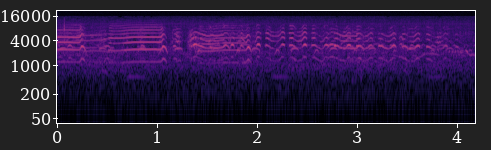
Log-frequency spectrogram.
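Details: Pied avocets in the Waterland-Oost nature area at Durgerdam, Holland, recorded 6 May 2011: several birds giving clear, liquid whistled calls that waver up and down and overlap one another almost continuously.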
